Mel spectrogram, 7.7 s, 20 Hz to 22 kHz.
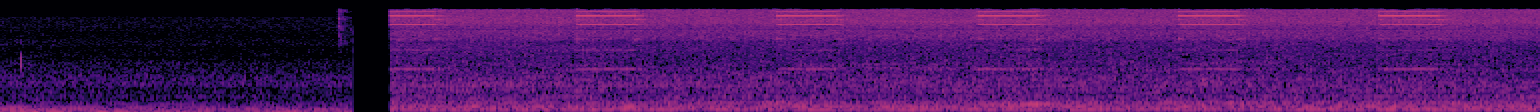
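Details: CheckMe BP2 Connect home blood pressure/ECG monitor in ECG mode during an adult's self-recording: faint high beeps about once a second over steady room hum; result regular ECG, heart rate 73.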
